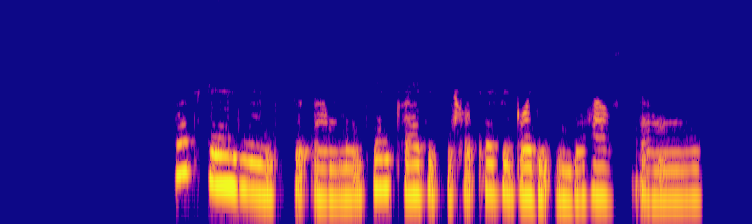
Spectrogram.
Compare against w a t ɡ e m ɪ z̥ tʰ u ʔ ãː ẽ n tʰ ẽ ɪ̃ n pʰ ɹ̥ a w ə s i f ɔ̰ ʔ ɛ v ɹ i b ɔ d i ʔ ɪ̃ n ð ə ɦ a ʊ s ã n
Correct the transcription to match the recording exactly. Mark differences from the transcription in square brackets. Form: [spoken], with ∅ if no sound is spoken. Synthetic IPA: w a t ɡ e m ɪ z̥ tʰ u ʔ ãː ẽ n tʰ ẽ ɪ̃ n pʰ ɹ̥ a [v] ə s i f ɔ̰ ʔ ɛ v ɹ i b ɔ d i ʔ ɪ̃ n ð ə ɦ a ʊ s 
